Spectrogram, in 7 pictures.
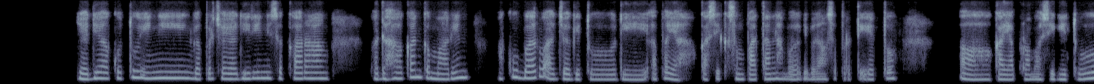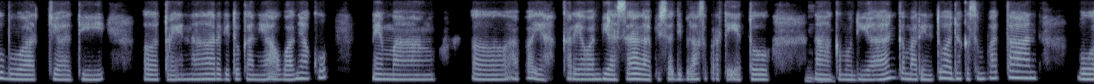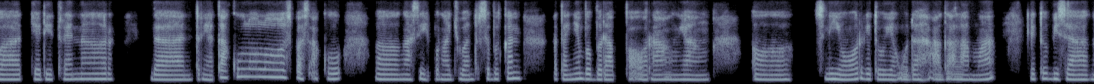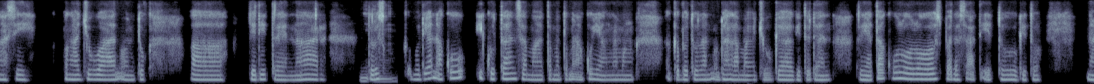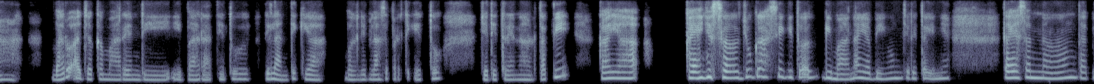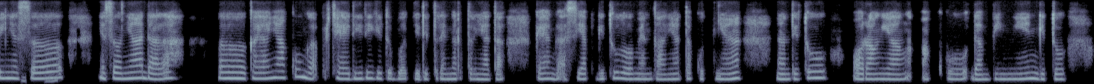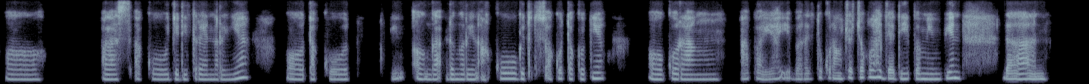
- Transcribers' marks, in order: in English: "trainer"; in English: "trainer"; in English: "trainer"; tapping; in English: "trainer"; other background noise; in English: "trainer"; in English: "trainernya"
- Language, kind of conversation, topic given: Indonesian, advice, Mengapa saya masih merasa tidak percaya diri meski baru saja mendapat promosi?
